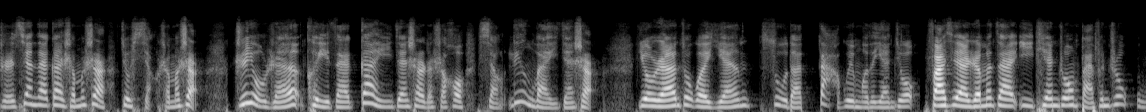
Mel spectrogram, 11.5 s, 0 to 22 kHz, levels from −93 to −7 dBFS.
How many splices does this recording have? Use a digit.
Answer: 1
